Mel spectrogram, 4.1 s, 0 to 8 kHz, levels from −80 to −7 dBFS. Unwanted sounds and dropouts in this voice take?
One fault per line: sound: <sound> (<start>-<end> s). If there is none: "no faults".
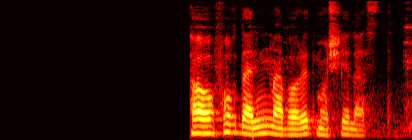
no faults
